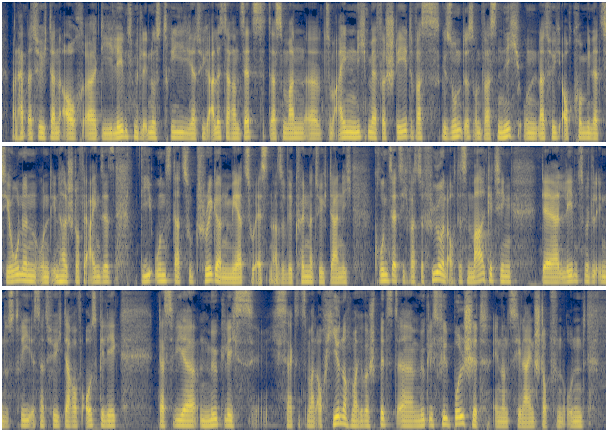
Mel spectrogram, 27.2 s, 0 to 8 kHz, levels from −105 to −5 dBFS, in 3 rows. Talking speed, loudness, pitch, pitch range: 175 wpm, -19 LUFS, 105 Hz, 100-115 Hz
